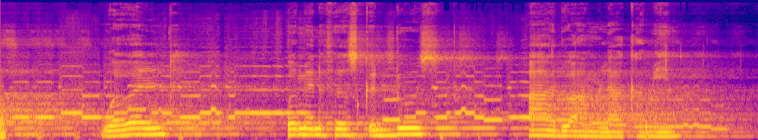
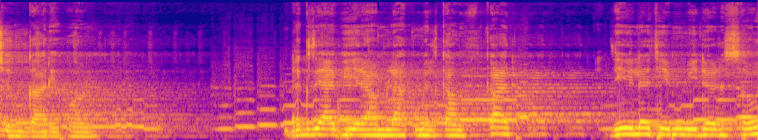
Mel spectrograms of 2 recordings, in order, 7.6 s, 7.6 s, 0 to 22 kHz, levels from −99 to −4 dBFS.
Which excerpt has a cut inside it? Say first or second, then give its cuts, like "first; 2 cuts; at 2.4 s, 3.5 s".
second; 2 cuts; at 0.9 s, 2.9 s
